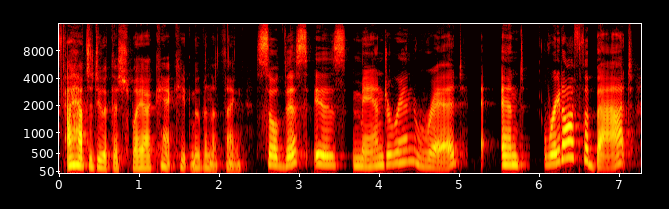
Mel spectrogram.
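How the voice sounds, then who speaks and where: A woman hosting an art channel, a teacher reviewing watercolors in a casual vlog, full of excited exclamations. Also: medium pitch. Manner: enthusiastic, gushing exclamations.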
